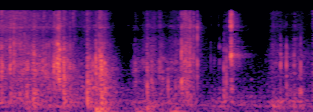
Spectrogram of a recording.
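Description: A clear plastic bag and the foil hop packets inside it crinkling as they are handled and pulled out, in short rustles that are loudest in the first second, with one sharper rustle near the end.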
